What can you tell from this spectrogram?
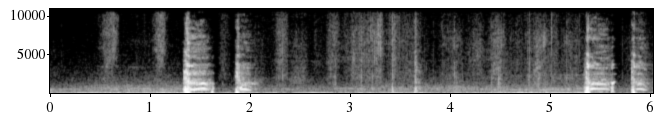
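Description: A man coughing and retching in two bouts about four seconds apart, each bout two harsh heaves in quick succession, over a low steady hum.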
